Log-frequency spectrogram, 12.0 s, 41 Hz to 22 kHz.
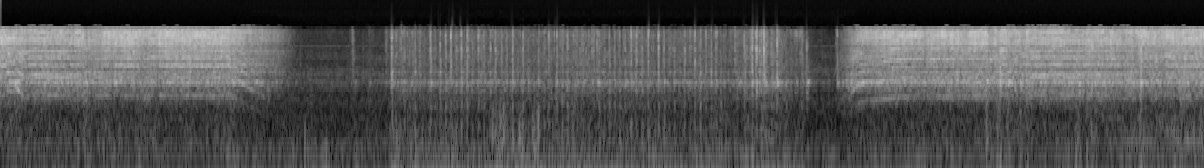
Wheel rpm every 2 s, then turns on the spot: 160, 30, 50, 30, 120, 170.
4-8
